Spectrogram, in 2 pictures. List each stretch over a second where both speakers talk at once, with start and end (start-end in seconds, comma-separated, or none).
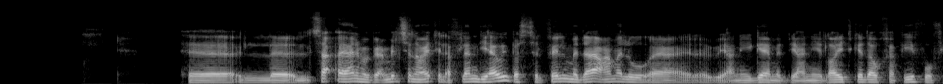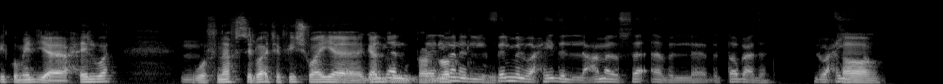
12.8-14.4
